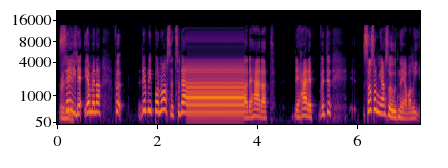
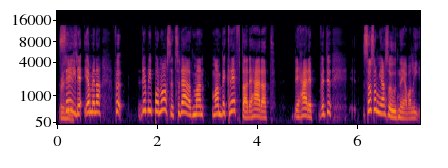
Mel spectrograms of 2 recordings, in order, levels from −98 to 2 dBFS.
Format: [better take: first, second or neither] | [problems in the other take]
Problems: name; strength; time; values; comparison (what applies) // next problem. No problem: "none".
second | audio freezing; at 2.5 s for 1 s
